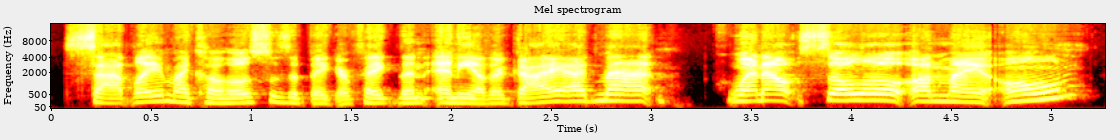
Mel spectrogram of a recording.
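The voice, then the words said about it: Foreign accent blending toward North American. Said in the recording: “Love your accent. I see it. You're fighting it. It's coming. It's becoming more Canadian, United States based now.”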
